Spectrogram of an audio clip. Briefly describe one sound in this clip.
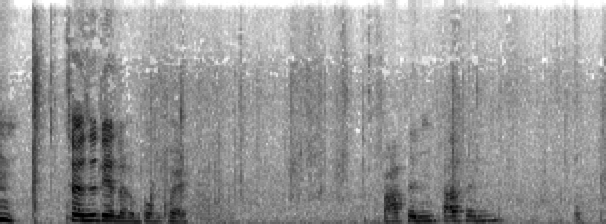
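A young woman speaks brightly and close up.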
